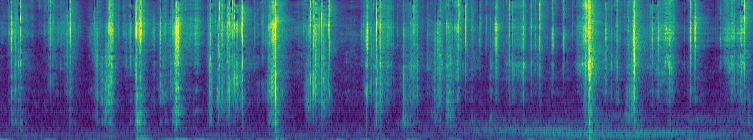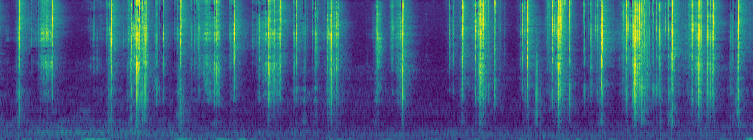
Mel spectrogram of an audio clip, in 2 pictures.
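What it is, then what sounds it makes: Paper plate. Fingernails of both hands rapidly scratch and tap near the rim of a white, textured disposable paper plate held close in front of the microphone. The result is a dense, quiet stream of dry, bright crackling and papery clicks with brief sharp taps and almost no ring, over a faint low hum.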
